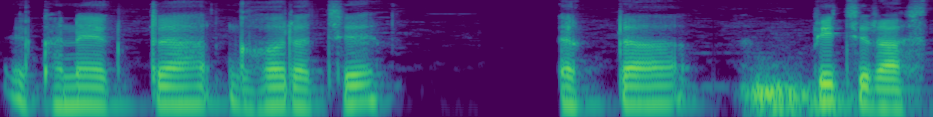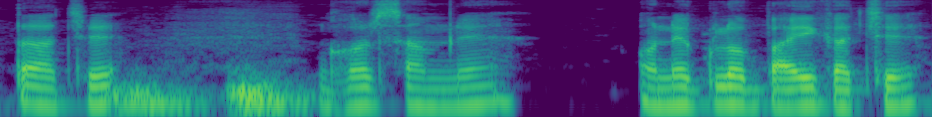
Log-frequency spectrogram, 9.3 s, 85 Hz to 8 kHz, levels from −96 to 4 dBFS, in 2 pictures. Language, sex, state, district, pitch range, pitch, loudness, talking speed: Bengali, male, West Bengal, Paschim Medinipur, 135-150 Hz, 140 Hz, -24 LUFS, 95 wpm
